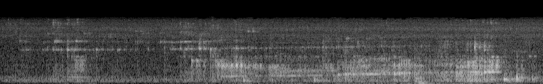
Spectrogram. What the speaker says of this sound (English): I'm going to pour this now into a conical flask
